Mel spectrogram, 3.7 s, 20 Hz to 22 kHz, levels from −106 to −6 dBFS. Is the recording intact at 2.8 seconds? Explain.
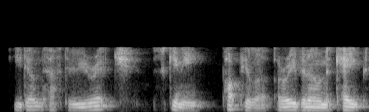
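No. At 2.8 s the speech is inside an automatic gain rising that runs from 0.23 s to the end. The gain control, judging the input too quiet, keeps turning it up, so voice and background noise swell together. A talker simply getting louder would leave the background level unchanged.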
